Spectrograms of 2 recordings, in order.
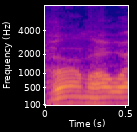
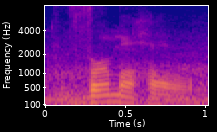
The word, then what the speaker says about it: Vermijo: Well, it's Vermijo Avenue. How do you pronounce the name of that street? Vermijo.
